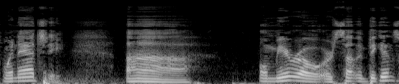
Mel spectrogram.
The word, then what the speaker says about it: Wenatchee: It's not Wentachi, which is how he keeps pronouncing it. It's Wenatchee.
